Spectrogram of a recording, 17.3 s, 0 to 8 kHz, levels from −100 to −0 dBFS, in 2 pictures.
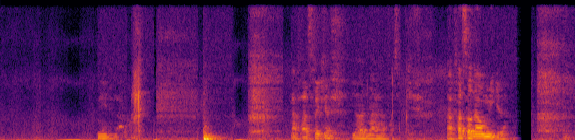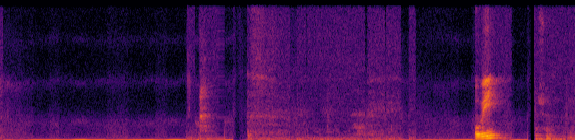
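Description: Right from the start, 0.0 to 1.96 s, the background loses its texture and turns into a flat, featureless hiss. That's comfort noise in place of the background, likely from the sender going quiet under discontinuous transmission and the receiver filling the gap with synthetic noise. It comes back at 2.96–4.36 s, 6.0–6.7 s, a long stretch from 7.97 to 13.07 s, and 14.63–16.65 s. Within those spans, between about 0.3 and 3.3 s of real background is swapped out.

Tucked into the end of that first stretch, at 1.90–1.96 s, about 50 ms of actual sound is lost and only steady noise sits in its place. That's sound dropped by the voice detector. The detector likely took that sound for background and stopped sending until it triggered again. The whole thing runs through a G.722 call path, so there's nothing above 8 kHz.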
